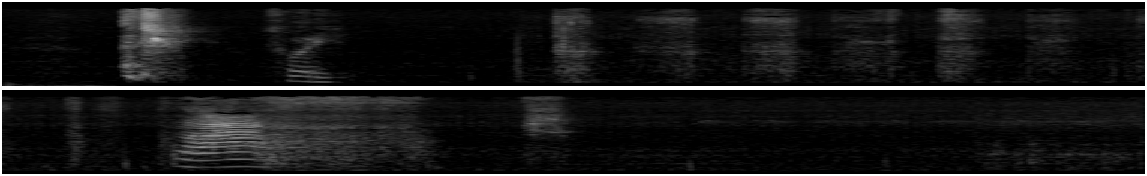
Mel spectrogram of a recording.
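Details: Imitated sneezes of different types: several sneezes of varying force and style, with quiet gaps between them.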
